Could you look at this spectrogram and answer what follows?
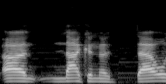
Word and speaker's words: Naganadel: It's just Alolan Ninetales with Aurora Veil just makes because the main issue with Naganadel, is that how you say it?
